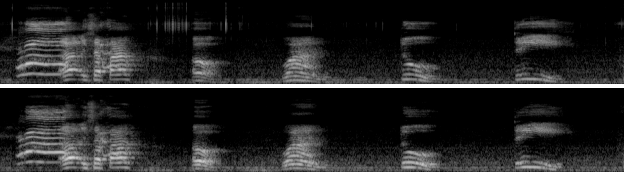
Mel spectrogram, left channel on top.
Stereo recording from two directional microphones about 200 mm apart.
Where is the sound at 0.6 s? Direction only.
25° right (ahead or behind).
